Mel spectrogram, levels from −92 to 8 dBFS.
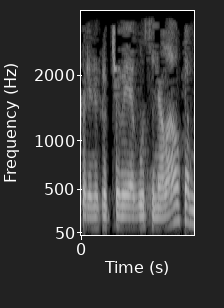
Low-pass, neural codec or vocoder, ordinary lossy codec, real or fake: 3.6 kHz; codec, 24 kHz, 3.1 kbps, DualCodec; MP3, 16 kbps; fake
